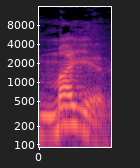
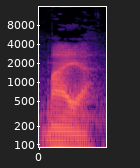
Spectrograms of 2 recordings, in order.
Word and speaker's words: Mayer: Ríos principalmente en Argentina es Mayer Mayer la Mayer bien castellanizado la pronunciación en alemán sería Maya Bueno tengo la duda tengo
